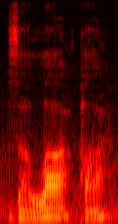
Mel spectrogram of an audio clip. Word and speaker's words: Zilpah: When we research Zilpah, who was identified as a concubine, Strong's H 2153, pronounced as Zalapa, right?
